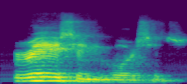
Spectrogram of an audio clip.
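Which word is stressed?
racing. The stress falls on the first word. They are horses bred for racing. "B means خيول سباق"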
